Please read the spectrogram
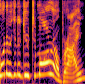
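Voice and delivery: very high cartoon voice swooping up and down. Doing an impression for viewers to guess the show: Pinky voice. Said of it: "I'm gonna do an impression".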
